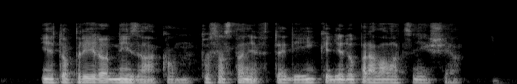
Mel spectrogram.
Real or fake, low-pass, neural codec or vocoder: fake; 7.2 kHz; codec, 44.1 kHz, 7.8 kbps, DAC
